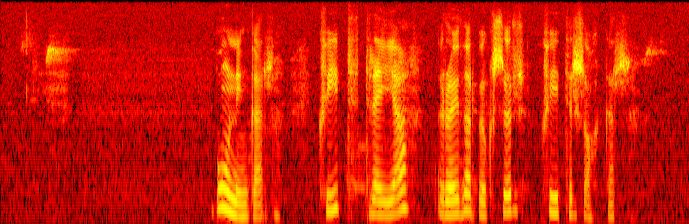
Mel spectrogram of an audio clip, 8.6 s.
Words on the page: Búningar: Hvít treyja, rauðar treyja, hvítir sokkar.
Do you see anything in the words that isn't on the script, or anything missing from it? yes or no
yes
